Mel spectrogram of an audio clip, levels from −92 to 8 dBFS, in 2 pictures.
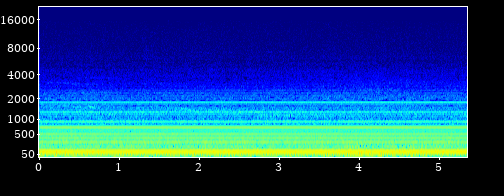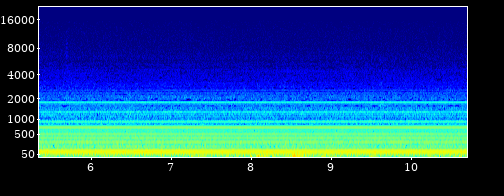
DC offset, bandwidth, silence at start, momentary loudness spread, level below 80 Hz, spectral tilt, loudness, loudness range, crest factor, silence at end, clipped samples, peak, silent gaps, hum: under 0.1%; 3.6 kHz; 0 s; 1 LU; -42 dBFS; -10 dB/octave; -33 LUFS; 0 LU; 12 dB; 0 s; under 0.1%; -20 dBFS; none; 50 Hz at -35 dBFS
